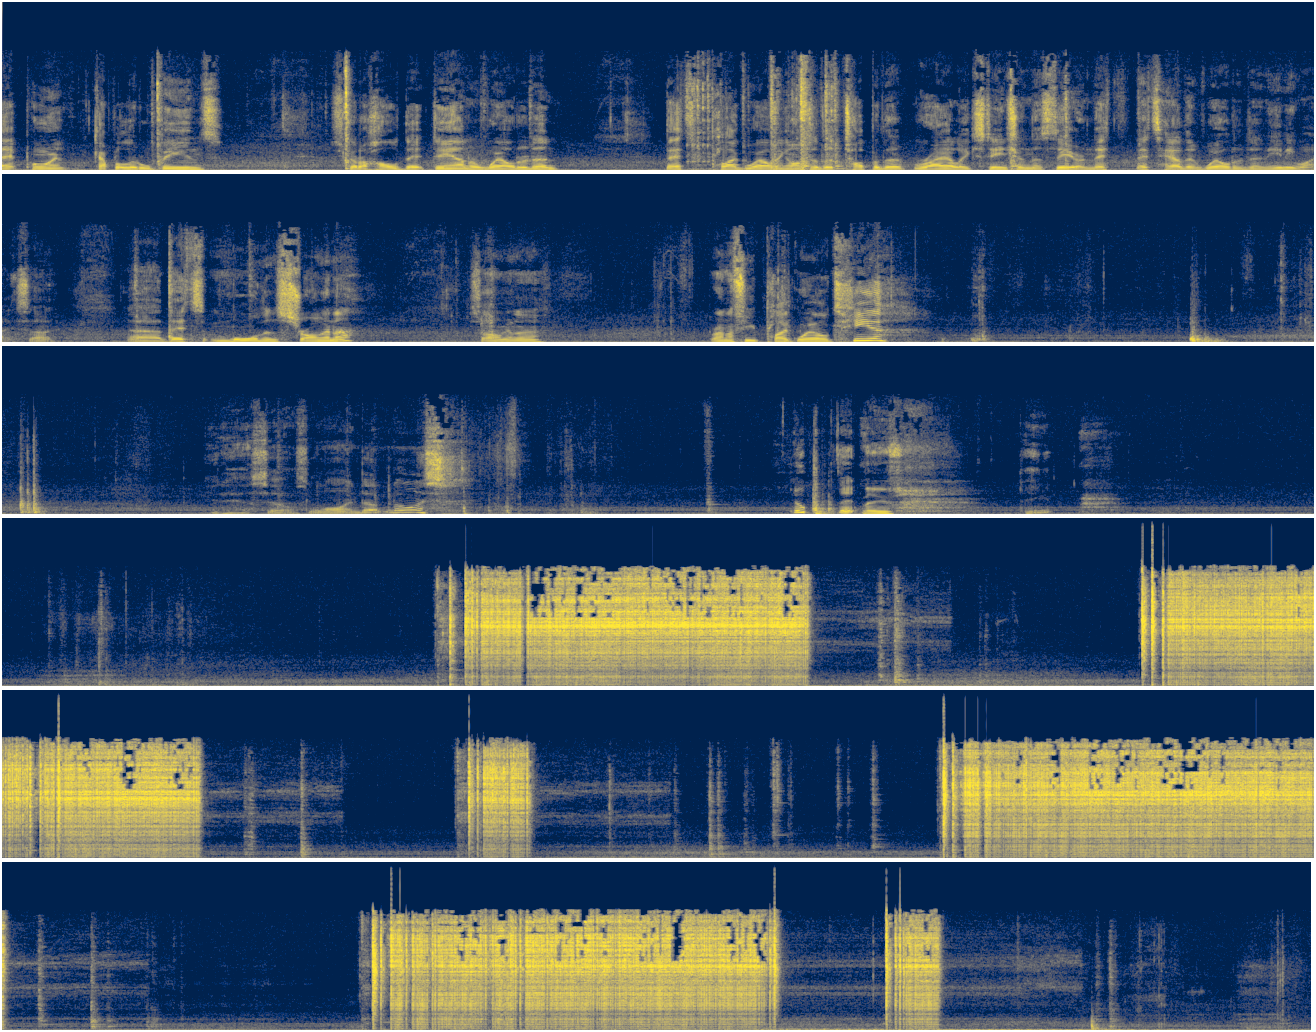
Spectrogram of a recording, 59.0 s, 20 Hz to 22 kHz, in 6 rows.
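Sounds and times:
low hum: 11.3 - 59.0
welding arc crackle: 32.8 - 36.1, 38.0 - 41.9, 42.8 - 44.4, 46.4 - 50.3, 51.9 - 55.1, 55.7 - 57.2.

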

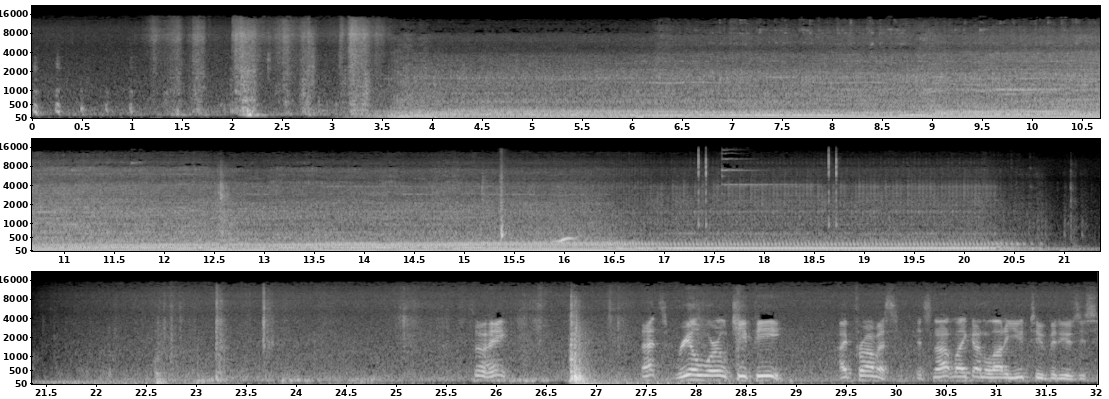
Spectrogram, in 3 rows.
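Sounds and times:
tractor diesel engine running: 3.5 - 23.2, 27.0 - 29.8.

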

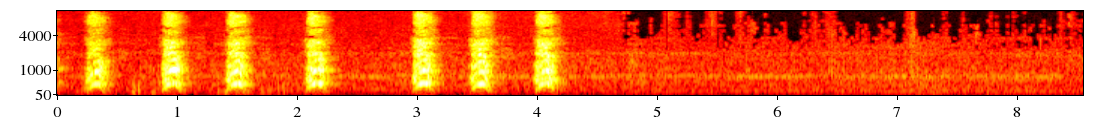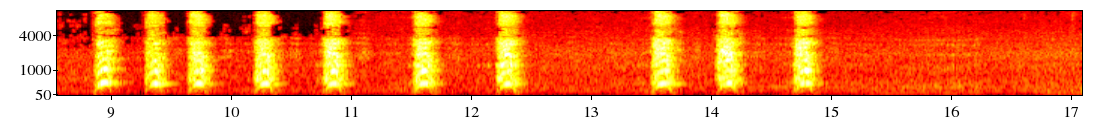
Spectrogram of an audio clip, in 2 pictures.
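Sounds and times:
dog barking: 0.0 - 4.3, 8.8 - 12.5, 13.5 - 15.0.

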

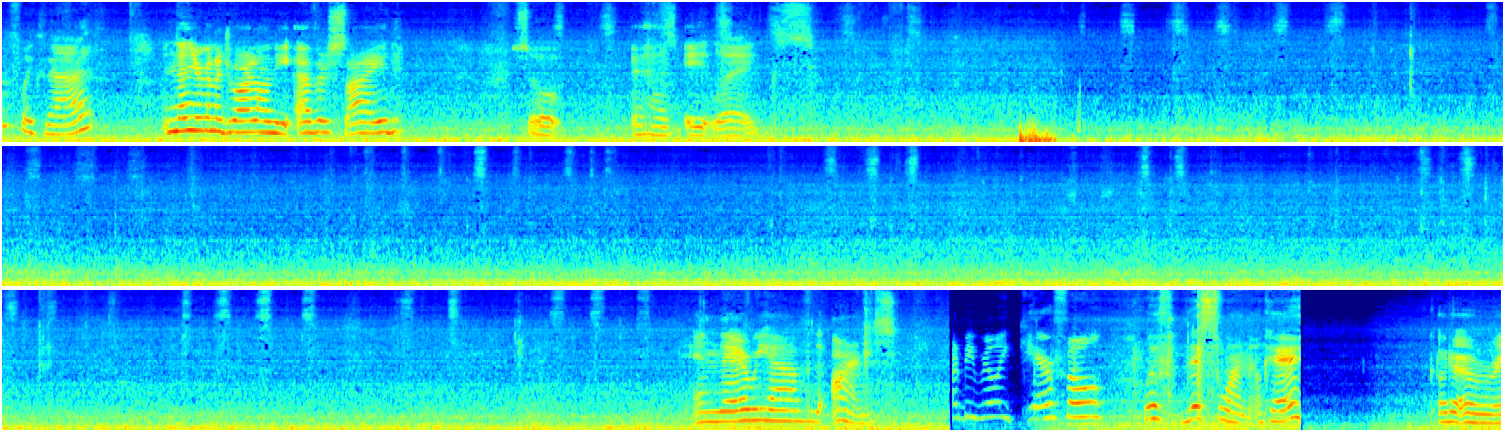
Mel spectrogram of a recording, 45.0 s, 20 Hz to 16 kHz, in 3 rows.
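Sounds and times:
steady low rumble: 0.0 - 39.5
steady low hum: 0.0 - 45.0
pencil scratching on paper: 8.0 - 9.3, 11.1 - 13.5, 14.8 - 17.0, 18.5 - 21.2, 23.2 - 24.3, 25.6 - 27.1, 29.1 - 33.3, 33.9 - 34.7, 35.4 - 36.6.

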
